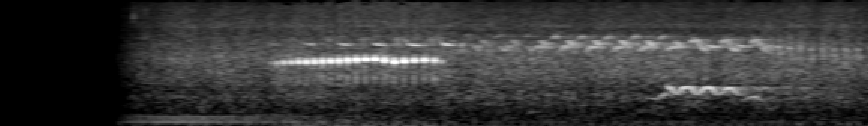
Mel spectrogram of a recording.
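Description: Marsh wildlife sound effects over a low steady hum: a bird's rapid trill, then a run of faint high chirps and a short warbling call near the end.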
